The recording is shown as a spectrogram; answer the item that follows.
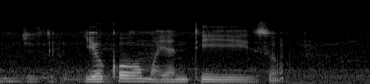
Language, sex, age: Tsonga, male, 23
